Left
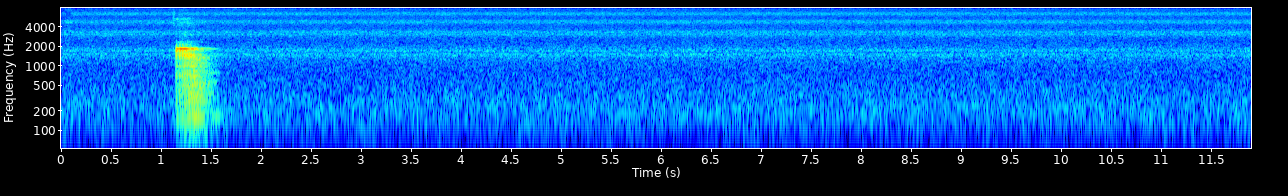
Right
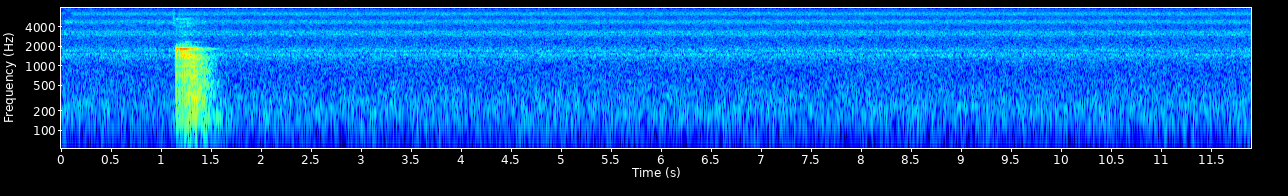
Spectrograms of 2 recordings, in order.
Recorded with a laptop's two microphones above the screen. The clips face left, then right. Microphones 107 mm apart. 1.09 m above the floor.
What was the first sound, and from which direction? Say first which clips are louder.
A clink: even; 15° right (ahead or behind).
